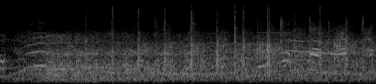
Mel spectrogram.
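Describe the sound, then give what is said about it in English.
Scattered applause from part of an audience, a steady patter of claps lasting a few seconds over a background of crowd murmur and chatter. “That's cute that some of you are applauding.”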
